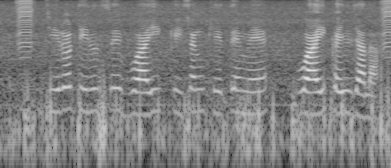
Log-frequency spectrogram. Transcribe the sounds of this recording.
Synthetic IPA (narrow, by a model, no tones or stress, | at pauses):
d͡ʒiːɾoʈiːlsebʊaːikiːsənkʰeːt̪emẽ | bʊaːikəɪld͡ʒaːlaː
